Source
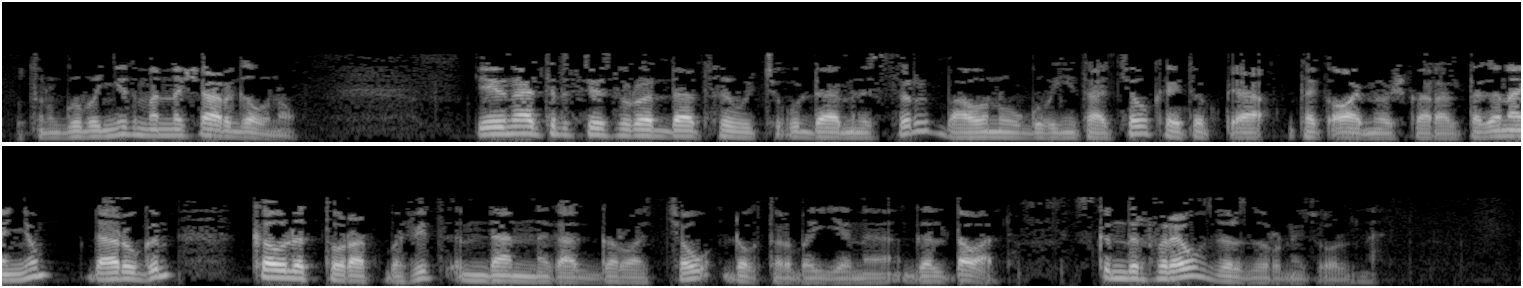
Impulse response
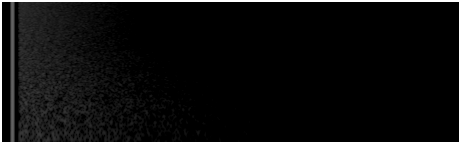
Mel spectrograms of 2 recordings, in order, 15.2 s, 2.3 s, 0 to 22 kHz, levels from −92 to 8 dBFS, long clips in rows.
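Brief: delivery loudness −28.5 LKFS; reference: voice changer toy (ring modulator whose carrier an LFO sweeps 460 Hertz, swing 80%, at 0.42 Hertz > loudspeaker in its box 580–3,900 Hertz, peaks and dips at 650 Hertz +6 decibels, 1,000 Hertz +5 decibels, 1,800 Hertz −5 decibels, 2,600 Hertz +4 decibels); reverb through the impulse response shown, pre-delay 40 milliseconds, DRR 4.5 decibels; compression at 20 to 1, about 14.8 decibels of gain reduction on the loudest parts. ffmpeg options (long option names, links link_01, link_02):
-filter_complex "[0:a]acompressor=threshold=-25dB:ratio=20,asplit=2[link_01][link_02];[1:a]atrim=start_sample=2205,adelay=40[link_03];[link_02][link_03]afir=irnorm=-1:irlink=0,volume=0.5dB[link_04];[link_01][link_04]amix=inputs=2:normalize=0,aeval=exprs='val(0)*sin(2*PI*460*n/s+460*0.8/0.42*sin(2*PI*0.42*n/s))':channel_layout=same,highpass=580,equalizer=frequency=650:width_type=q:width=4:gain=6,equalizer=frequency=1000:width_type=q:width=4:gain=5,equalizer=frequency=1800:width_type=q:width=4:gain=-5,equalizer=frequency=2600:width_type=q:width=4:gain=4,lowpass=frequency=3900:width=0.5412,lowpass=frequency=3900:width=1.3066,volume=5.5dB"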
